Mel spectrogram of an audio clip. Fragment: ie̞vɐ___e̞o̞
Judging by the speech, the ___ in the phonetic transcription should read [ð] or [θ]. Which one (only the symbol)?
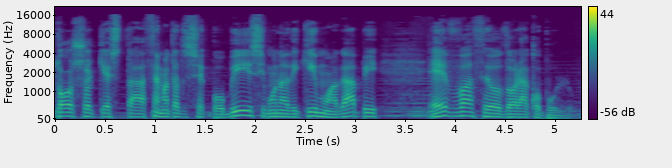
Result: θ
